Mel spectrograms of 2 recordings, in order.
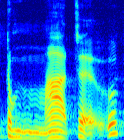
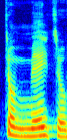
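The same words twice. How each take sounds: First: It is said with a British pronunciation. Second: It is said with an American pronunciation. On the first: The speaker calls it right. "when I switch into the British English" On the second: The speaker calls it wrong. "it's not tomato"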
